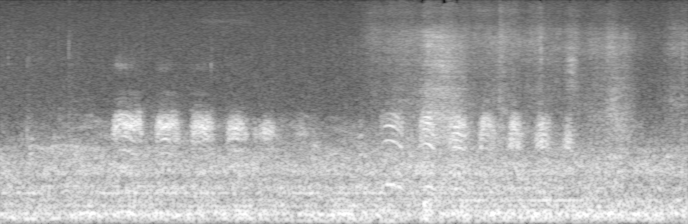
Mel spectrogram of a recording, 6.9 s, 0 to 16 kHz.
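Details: Smew (Mergus albellus) giving two quick runs of five or six short, nasal, duck-like notes, about three a second, over steady low wind rumble at De Banen, Netherlands, on 2 January 2013.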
